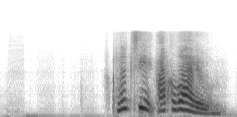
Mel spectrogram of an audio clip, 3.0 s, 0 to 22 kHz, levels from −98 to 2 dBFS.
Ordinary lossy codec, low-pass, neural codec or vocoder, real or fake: AAC, 32 kbps; 7.2 kHz; codec, 16 kHz, 0.5 kbps, FreqCodec, smaller model; fake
